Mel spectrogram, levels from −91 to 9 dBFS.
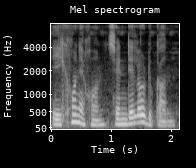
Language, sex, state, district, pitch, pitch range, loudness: Assamese, male, Assam, Kamrup Metropolitan, 140 Hz, 135-170 Hz, -15 LUFS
